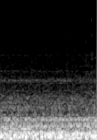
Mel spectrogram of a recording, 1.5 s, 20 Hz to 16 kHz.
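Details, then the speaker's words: 2011 Honda Accord driving on the road: a low droning hum that rises and falls with speed, goes away when switching lanes and increases on left turns. A bad wheel bearing; the owner suspects the left one, where he hears it. "Alright guys, I have a 2011 Accord and I think it has the classic wheel bearing noise, which I'm going to show you."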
